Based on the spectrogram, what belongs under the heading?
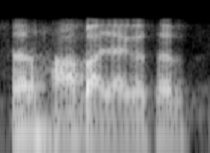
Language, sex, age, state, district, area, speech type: Hindi, male, 18-30, Madhya Pradesh, Gwalior, urban, conversation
